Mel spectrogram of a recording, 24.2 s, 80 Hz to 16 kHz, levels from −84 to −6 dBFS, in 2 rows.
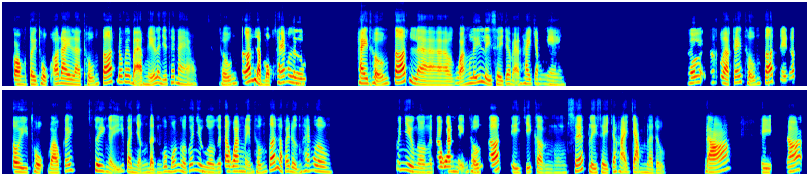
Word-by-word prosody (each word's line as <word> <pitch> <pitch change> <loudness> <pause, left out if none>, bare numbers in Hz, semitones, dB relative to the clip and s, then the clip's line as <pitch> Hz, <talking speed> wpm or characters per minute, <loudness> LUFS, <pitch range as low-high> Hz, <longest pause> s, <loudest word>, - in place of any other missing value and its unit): còn 175 -2 +4
tùy 175 -2 +1
thuộc 165 -1 -2
ở 200 - +2
đây 205 -3 +5
là 170 -3 +1
thưởng 155 +4 -6
Tết 250 +6 +5
đối 260 - 0
với 270 0 0
bạn 180 - +3
nghĩa 155 - 0
là 235 - 0
như 185 - -4
thế 250 +6 -5
nào? 190 -2 -5 0.3
Thưởng 165 +7 -3
Tết 270 +8 +7
là 365 - +6
1 155 -2 0
tháng 250 +2 +3
lương, 225 -6 0 0.8
hay 210 -1 +7
thưởng 190 +4 0
Tết 250 +7 +8
là 155 - +1
quản 200 - 0
lý 230 +5 0
lì 205 -11 0
xì 170 -2 -2
cho 195 +2 -2
bạn - - -2
200.000. 190 -6 -4 1.8
Đó. 230 +4 +2
Tức 250 +1 -10
là - - +5
cái 245 +2 0
thưởng 215 - -6
Tết 235 +5 +4
này 170 -1 -1
nó 245 - -2 0.3
tùy 190 -4 +2
thuộc 170 -6 -1
vào 160 -3 +1
cái 240 +10 -5 0.3
suy 235 -2 +2
nghĩ 195 +6 -6
và 195 - 0
nhận 165 0 -7
định 165 +1 -4
của 210 - -5
mỗi 205 +2 -5
người, 200 -6 -5
có 250 - -4
nhiều 255 -4 -5
người 180 -3 -4
người 180 +1 -6
ta 220 - +2
quan 215 -1 +2
niệm 160 +2 -6
thưởng 185 +1 -8
Tết - - +5
là - - 0
phải 215 +1 -2
được 185 -6 -4
tháng 230 +2 -6
lương. 205 -5 -1 1.0
Có 290 - -9
nhiều 250 -7 0
người 175 -2 -4
người 175 +1 -9
ta 205 - +2
quan 210 0 +4
niệm 200 - -6
thưởng 170 -1 -2
Tết 250 +7 +6
thì 165 - -4
chỉ 180 +2 -4
cần 155 -3 -6
sếp 235 +8 0
lì 165 -1 -1
xì 170 -3 -3
cho 200 - -4
200 185 -3 0
là 150 - -5
được. - - -10 0.6
Đó, 260 - +4 0.4
thì 170 -1 -2 0.2
đó 215 +6 +4
195 Hz, 220 wpm, -22 LUFS, 170-230 Hz, 1.8 s, Tết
